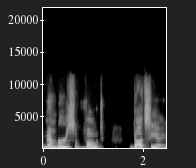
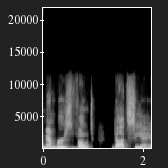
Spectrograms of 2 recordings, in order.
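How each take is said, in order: First: Each word stretched out for note-taking; very slow dictation. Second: Spelling out a web address slowly; slow dictation. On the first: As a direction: dictate it word by word so nobody misses it. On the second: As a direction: say it so they can write it down. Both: Shown as a demonstration. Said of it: "Write that down".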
